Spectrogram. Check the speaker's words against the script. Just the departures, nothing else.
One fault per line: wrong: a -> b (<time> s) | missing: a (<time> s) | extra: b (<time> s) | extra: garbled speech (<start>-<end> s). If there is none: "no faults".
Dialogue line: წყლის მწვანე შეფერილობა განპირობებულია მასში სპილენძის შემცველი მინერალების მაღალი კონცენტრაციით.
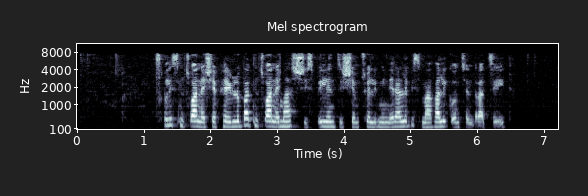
wrong: განპირობებულია -> მწვანე (2.7 s)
